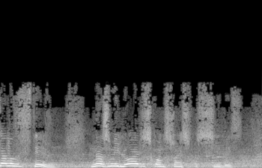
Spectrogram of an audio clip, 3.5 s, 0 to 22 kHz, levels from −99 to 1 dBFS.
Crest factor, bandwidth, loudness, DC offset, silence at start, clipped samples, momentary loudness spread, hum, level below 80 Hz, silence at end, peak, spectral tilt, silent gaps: 10 dB; 11.5 kHz; -12 LUFS; under 0.1%; 0 s; under 0.1%; 10 LU; none; -40 dBFS; 0 s; 0 dBFS; -5 dB/octave; none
